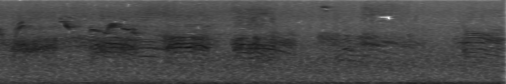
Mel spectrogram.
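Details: Rook uttering loud, raucous caws in a rapid irregular series, each note coarse and nasal, set against a continuous low background rumble.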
